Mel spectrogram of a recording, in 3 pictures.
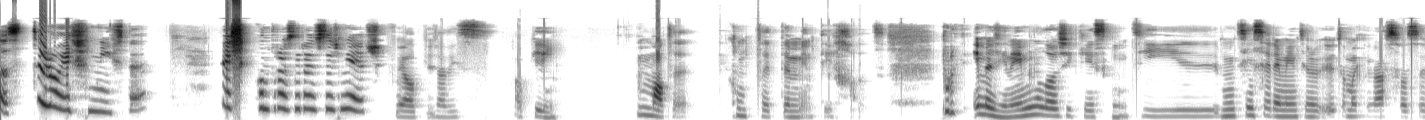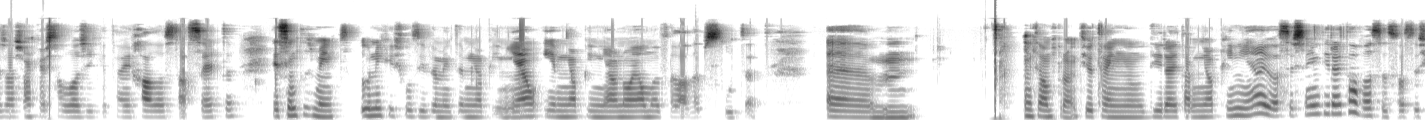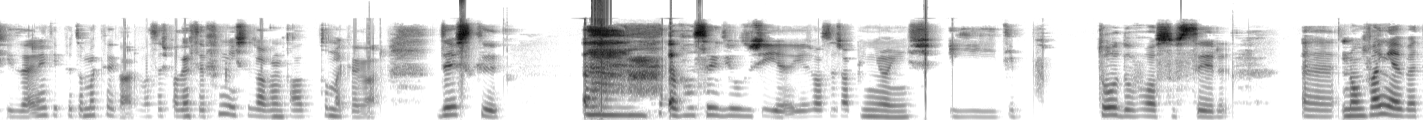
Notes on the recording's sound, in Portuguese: O áudio não está o melhor. Por agora não é melhor até a vossa gaja arranjar um equipamento melhor.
